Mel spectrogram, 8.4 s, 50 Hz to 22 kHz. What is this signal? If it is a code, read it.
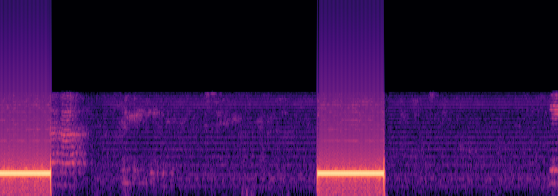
Ringback tone (Europe, 425 Hz), with speech.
